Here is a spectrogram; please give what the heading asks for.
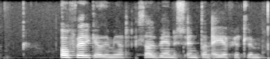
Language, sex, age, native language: Icelandic, female, 11, Icelandic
